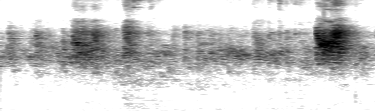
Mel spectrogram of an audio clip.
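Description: Budgerigar chicks raise a continuous chorus of high, raspy begging squawks at close range, with a louder burst near the end.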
